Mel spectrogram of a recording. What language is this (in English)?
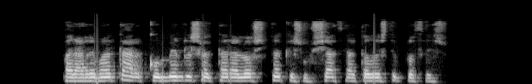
Galician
